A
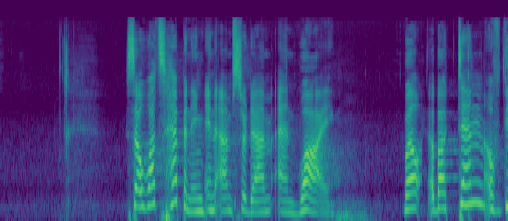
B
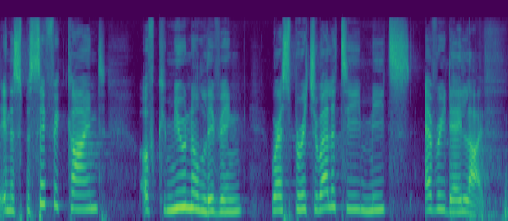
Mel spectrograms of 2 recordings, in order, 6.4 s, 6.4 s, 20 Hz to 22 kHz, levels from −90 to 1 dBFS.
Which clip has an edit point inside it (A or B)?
A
